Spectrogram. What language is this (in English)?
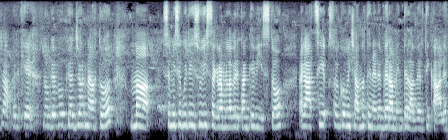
Italian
